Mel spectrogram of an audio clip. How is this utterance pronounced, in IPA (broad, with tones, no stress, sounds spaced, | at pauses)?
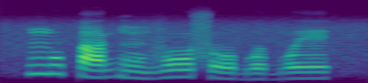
ŋ u˦ p a˨˦ ɡ͡b ũ˨ v oː˧ s oː˨ ɡʷ e˨ ɡʷ eː˧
